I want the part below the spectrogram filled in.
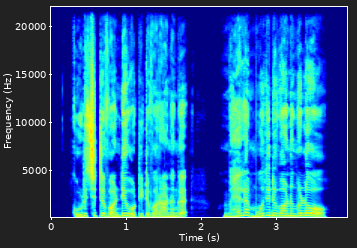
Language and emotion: Tamil, fearful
